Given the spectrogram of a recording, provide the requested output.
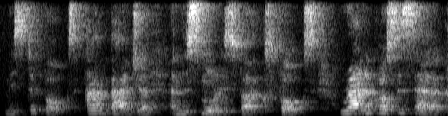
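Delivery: ordinary talk, nothing marked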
